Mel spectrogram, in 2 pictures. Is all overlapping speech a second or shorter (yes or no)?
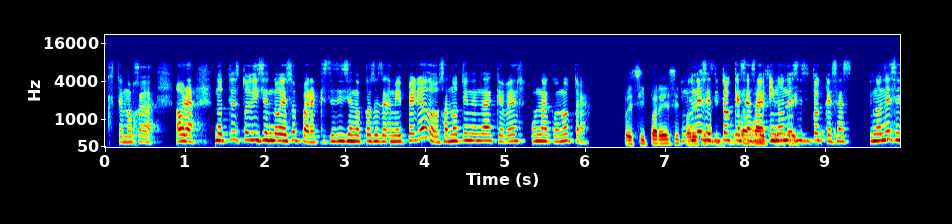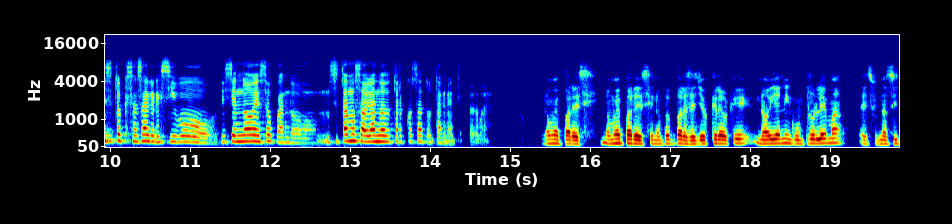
no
